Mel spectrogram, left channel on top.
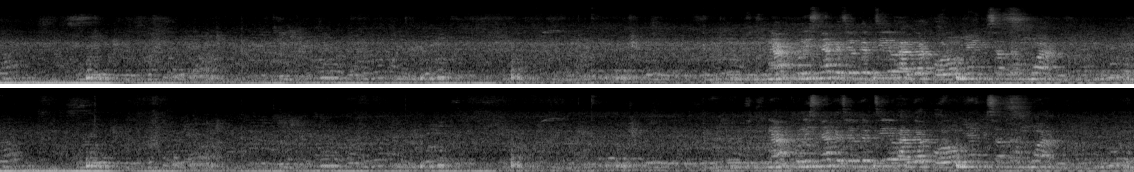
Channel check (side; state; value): both; normal; correlation 0.68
